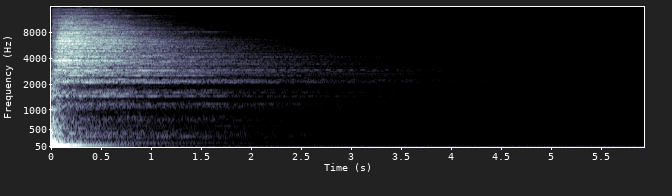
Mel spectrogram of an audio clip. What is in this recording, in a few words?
Living Drums, JZ CRASHES; Sampleheads; Peter Erskine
